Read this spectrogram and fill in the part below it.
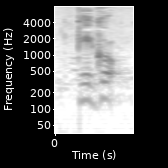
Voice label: "bego", minamiyamagata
